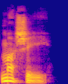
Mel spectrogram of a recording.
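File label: "mushy", British English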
